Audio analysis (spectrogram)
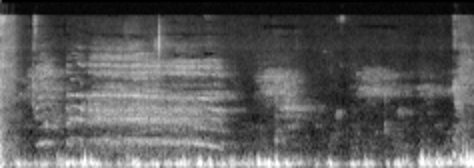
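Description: A rooster gives a clear, fairly close crow lasting over a second, followed by shorter trailing calls and clucks over a low rumble of background noise.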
